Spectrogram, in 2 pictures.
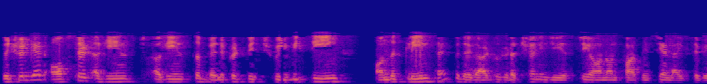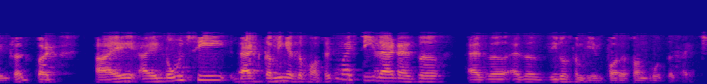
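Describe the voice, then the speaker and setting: A man's voice: mid-range voice, animated, a little fast, a little hiss or hum. A man with an Indian accent explaining things as a company executive answering questions on an earnings call. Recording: narrow phone conference line.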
